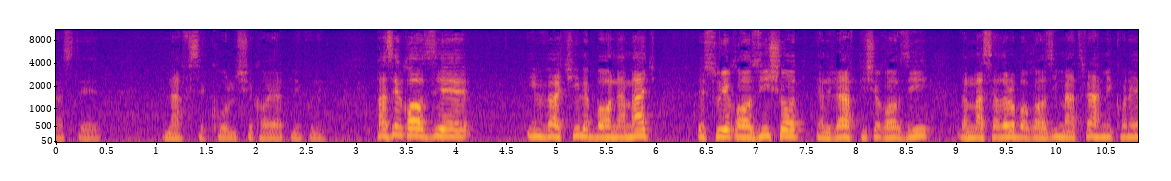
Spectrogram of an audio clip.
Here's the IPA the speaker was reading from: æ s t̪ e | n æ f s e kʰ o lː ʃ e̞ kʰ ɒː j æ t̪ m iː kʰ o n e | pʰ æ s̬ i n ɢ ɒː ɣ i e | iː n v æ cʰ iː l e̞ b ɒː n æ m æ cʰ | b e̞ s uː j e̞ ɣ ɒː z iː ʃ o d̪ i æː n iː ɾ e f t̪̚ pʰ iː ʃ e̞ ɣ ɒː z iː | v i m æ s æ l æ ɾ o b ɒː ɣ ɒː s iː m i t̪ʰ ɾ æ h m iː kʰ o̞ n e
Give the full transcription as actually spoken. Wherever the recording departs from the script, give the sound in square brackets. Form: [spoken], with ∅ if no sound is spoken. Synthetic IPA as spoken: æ s t̪ e | n æ f s e kʰ o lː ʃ e̞ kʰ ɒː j æ t̪ m iː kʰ o n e | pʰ æ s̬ i n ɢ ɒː [z] i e | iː n v æ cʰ iː l e̞ b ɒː n æ m æ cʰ | b e̞ s uː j e̞ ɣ ɒː z iː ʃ o d̪ [j] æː n iː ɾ [æ] f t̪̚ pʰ iː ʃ e̞ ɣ ɒː z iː | v [æ] m æ s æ l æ ɾ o b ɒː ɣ ɒː [z] iː m [æ] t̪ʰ ɾ æ h m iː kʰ o̞ n e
